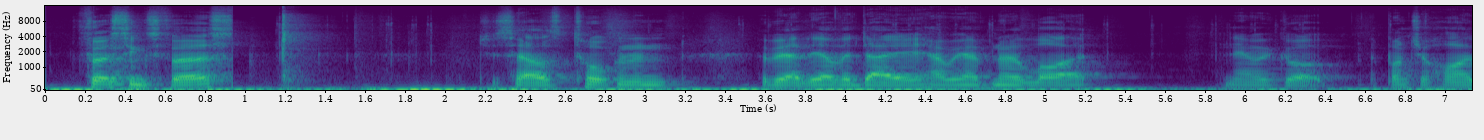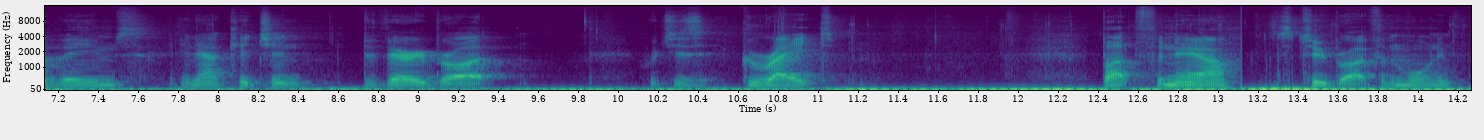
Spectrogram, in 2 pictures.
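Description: A man talks at a moderate pace. He takes long, frequent pauses. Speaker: fitness vlogger. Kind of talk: casual vlog chat. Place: kitchen. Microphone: phone near.

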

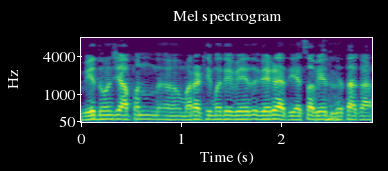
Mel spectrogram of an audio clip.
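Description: A man is talking, his pitch fairly high. He has an unremarkable speaking voice. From Marathwada, Maharashtra (Nanded district). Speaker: writer. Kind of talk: interview. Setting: radio studio.

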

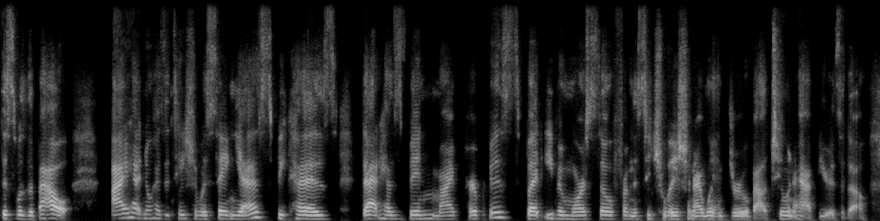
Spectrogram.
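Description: A woman speaks with vocal fry at a fairly quick pace over a quiet background. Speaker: real estate professional. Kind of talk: casual chat. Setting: video call. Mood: warm, appreciative. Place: office. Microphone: video call.

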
